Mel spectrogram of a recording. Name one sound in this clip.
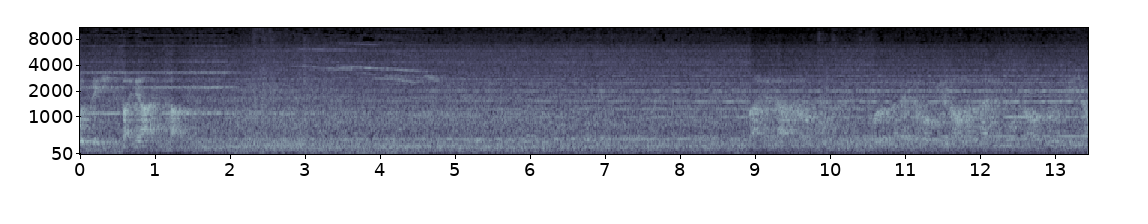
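A locomotive pulls slowly into the station with squealing brakes.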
